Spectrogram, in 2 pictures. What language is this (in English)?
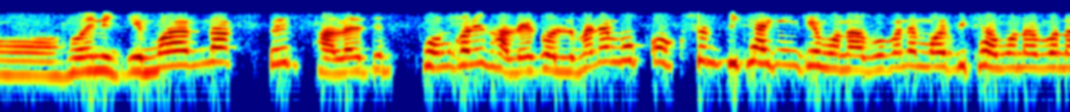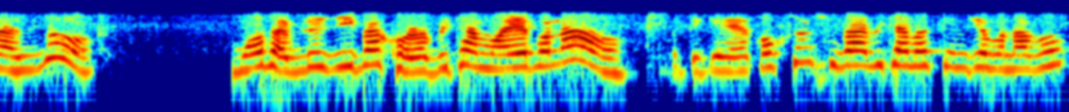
Assamese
